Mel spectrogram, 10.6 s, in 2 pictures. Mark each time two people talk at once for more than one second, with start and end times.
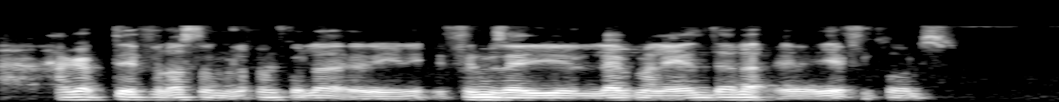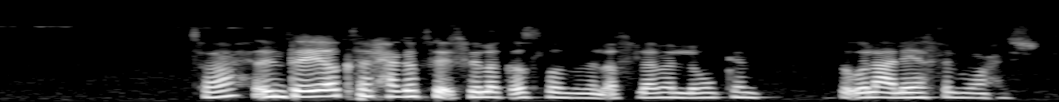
none

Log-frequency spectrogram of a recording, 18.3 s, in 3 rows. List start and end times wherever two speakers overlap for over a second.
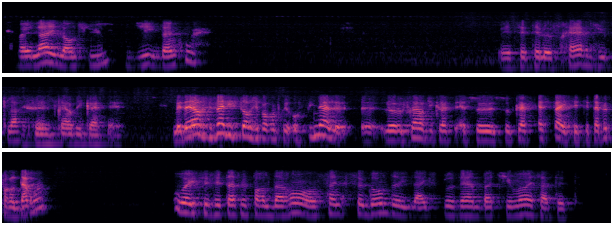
none

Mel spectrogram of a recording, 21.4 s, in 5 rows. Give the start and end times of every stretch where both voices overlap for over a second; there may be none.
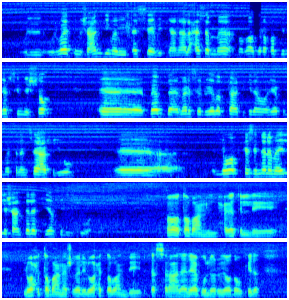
none

